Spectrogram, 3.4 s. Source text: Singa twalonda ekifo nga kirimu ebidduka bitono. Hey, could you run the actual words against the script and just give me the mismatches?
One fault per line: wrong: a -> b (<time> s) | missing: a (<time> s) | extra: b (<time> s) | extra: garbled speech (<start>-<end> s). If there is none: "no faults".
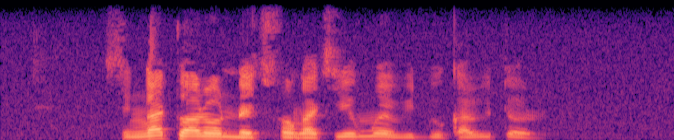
no faults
